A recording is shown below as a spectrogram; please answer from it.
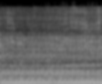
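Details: Bosch dishwasher not draining, with the drain pipe disconnected and a rinse cycle started: the pump starts with a steady unchanging low hum that doesn't sound right, then water begins filling. Abnormal pump start noise, cause unknown.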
